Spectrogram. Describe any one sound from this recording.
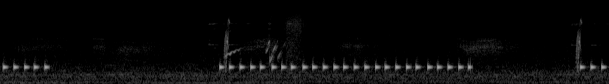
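Quick electronic blips tick rapidly in a steady run.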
